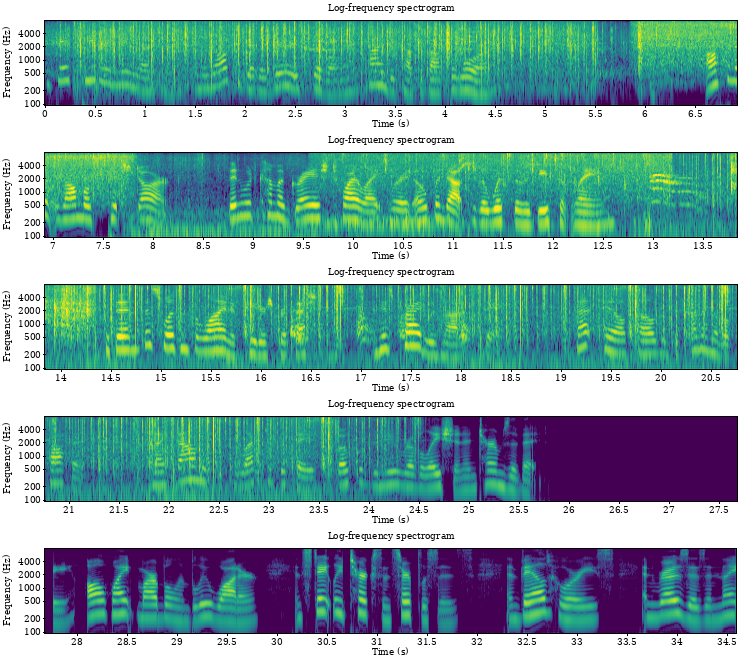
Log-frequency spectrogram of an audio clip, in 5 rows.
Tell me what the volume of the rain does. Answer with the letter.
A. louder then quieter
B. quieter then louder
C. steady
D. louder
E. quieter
C.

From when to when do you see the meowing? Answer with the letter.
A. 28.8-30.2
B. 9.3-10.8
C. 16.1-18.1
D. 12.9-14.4
D.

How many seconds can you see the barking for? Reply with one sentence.
The barking can be heard for 2 seconds in total.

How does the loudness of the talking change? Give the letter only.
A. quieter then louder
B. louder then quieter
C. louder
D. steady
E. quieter
B.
